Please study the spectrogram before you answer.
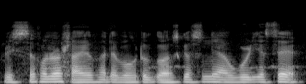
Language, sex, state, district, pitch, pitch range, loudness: Assamese, male, Assam, Sonitpur, 110 Hz, 105-120 Hz, -18 LUFS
